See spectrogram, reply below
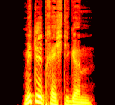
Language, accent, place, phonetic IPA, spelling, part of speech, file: German, Germany, Berlin, [ˈmɪtl̩ˌpʁɛçtɪɡəm], mittelprächtigem, adjective, De-mittelprächtigem.ogg
- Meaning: strong dative masculine/neuter singular of mittelprächtig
